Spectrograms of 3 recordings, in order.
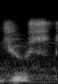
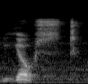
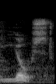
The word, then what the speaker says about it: Yost: heard people pronounce it Juiced and Jost so it's a Dutch name and it's pronounced Yost it's actually pronounced yoast when you have two vowels in Dutch it's a long o so it's Eddie Yost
